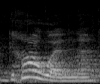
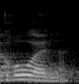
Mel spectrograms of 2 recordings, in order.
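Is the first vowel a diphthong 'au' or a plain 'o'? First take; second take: diphthong au; plain o. First: The first vowel is the diphthong 'au'. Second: The first vowel is a plain 'o' sound. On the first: The speaker calls it right. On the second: The speaker calls it wrong.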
